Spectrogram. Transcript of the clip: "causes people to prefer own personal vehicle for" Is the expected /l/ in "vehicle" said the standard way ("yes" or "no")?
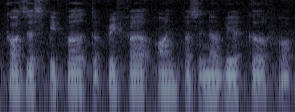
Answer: yes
